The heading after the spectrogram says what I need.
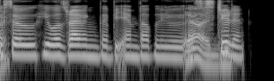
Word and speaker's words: BMW: Oh, so he was driving the BMW student. Did I say BM or BM? BMW. But that's the original pronunciation. Yeah, the German one. BMW. BMV.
